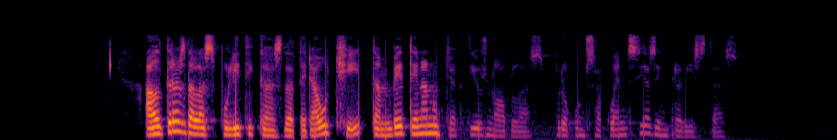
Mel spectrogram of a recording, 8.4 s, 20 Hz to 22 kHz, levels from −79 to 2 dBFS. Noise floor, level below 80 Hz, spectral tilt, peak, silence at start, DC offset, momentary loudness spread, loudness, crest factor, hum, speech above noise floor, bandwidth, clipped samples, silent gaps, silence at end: under -90 dBFS; -60 dBFS; -4.5 dB/octave; -4 dBFS; 1.45 s; under 0.1%; 24 LU; -23 LUFS; 22 dB; none; over 65 dB; 8.2 kHz; under 0.1%; none; 1.35 s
